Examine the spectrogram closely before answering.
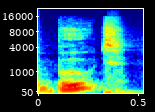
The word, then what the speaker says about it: Bout: Y'all say I said it wrong. Viktor Bout. I was saying Bout the whole time. Bout, Bout, tomato, whatever. Y'all know what I'm talking about.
